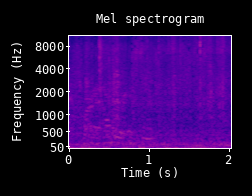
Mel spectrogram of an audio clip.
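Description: Clear plastic bags around packaged flags crinkling in a few short bursts as they are handled.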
